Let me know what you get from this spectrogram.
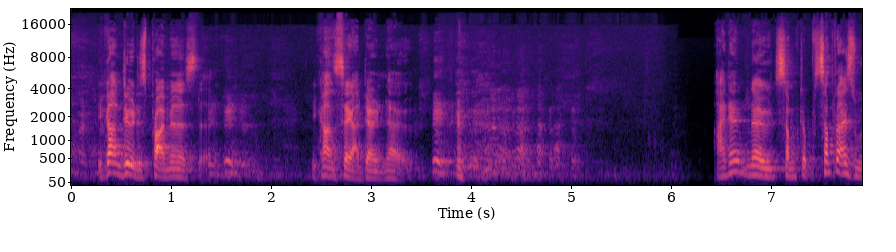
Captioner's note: laughter; laughter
